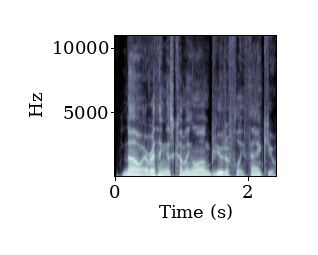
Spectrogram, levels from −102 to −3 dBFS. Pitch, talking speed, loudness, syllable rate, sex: 125 Hz, 200 wpm, -18 LUFS, 7.2 syllables/s, male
